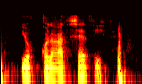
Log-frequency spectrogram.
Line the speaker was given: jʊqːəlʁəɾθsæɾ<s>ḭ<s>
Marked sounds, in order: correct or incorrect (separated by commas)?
incorrect, incorrect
